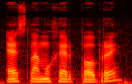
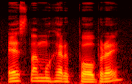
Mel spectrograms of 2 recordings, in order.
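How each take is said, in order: No difference in how they are said.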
